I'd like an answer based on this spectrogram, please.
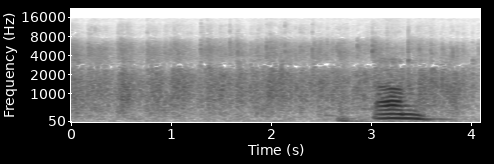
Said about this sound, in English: I work here, so this is their night off, and they're here. So let's give them a round of applause for being here and doing that.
